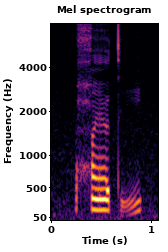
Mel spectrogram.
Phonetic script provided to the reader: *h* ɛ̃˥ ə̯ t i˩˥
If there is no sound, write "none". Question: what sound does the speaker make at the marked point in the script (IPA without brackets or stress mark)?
ħ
